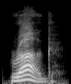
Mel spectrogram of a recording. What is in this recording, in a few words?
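"rug", American English; gcompris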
